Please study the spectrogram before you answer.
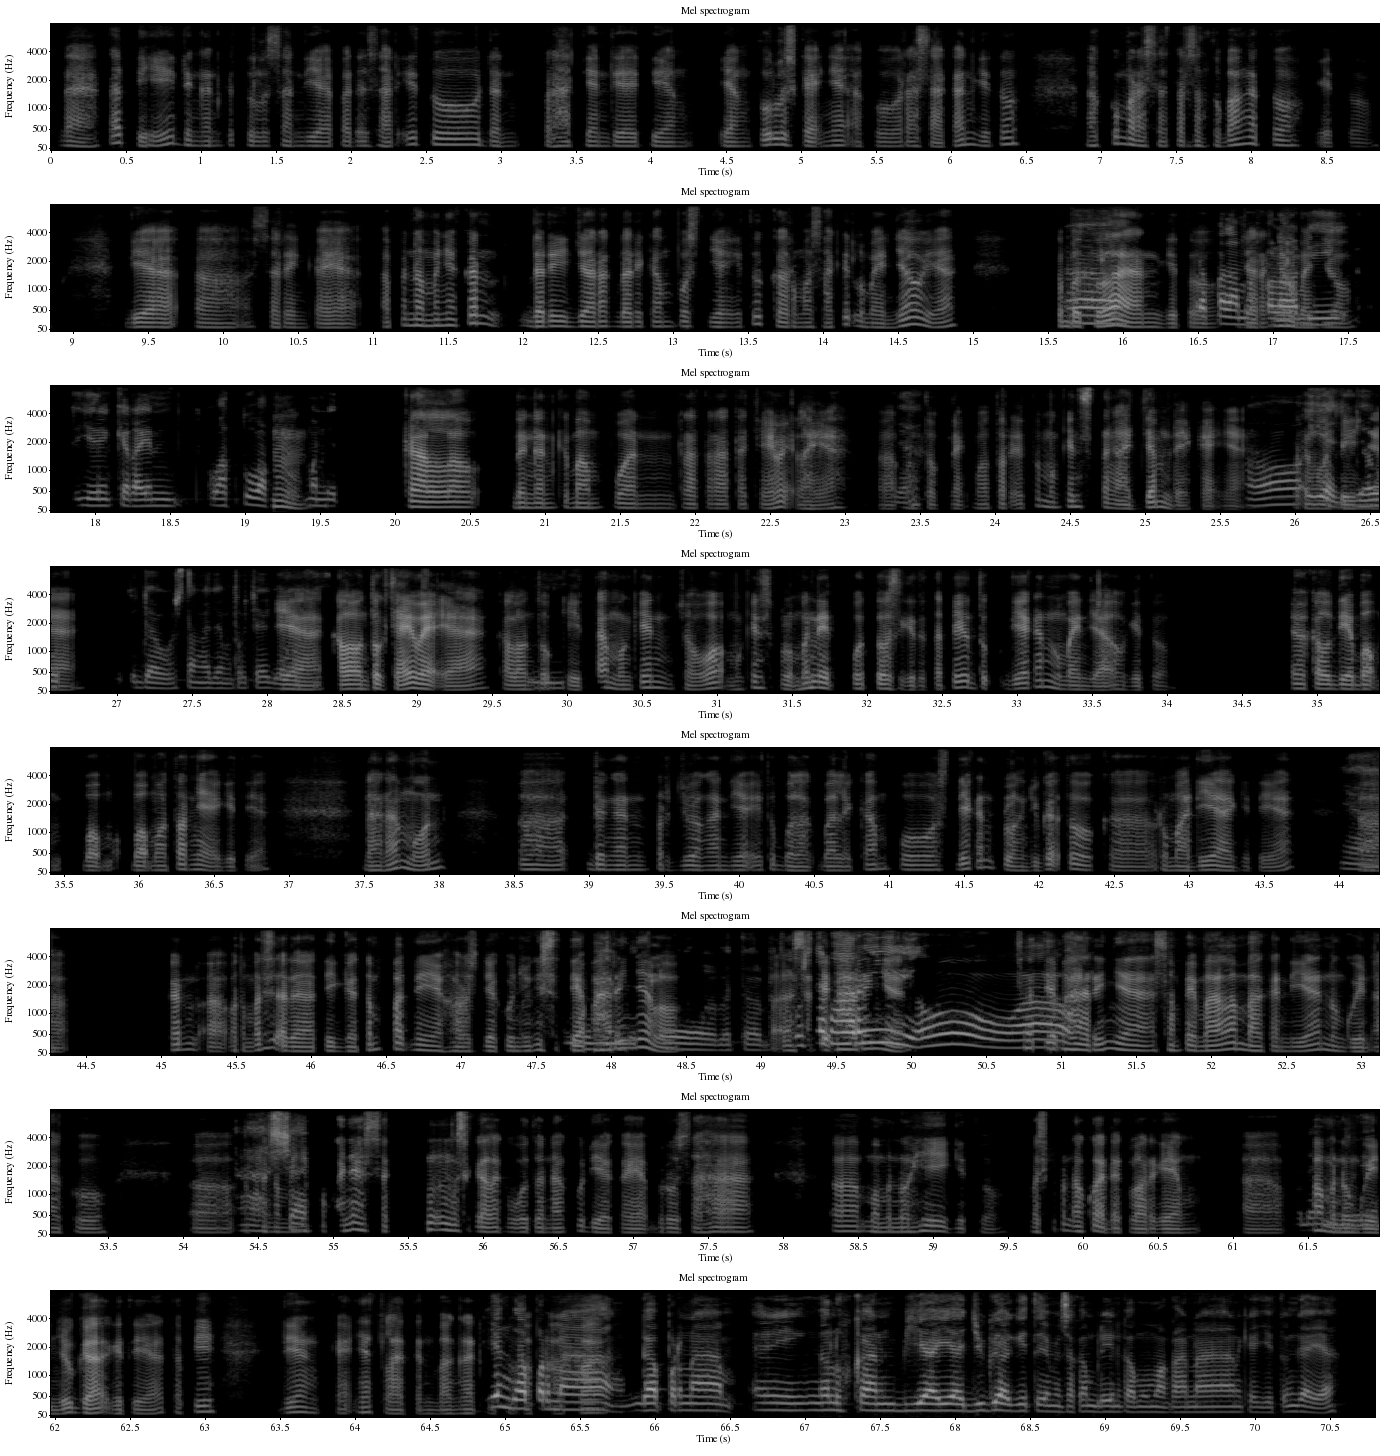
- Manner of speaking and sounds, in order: tapping; stressed: "setiap harinya"
- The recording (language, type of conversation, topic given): Indonesian, podcast, Bisa ceritakan tentang orang yang pernah menolong kamu saat sakit atau kecelakaan?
